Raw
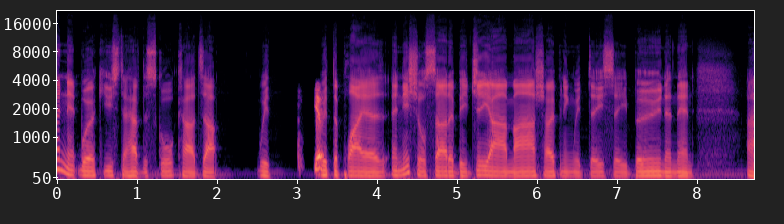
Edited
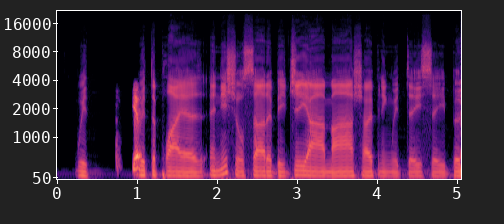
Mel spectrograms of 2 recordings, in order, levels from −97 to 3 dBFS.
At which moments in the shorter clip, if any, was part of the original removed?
none

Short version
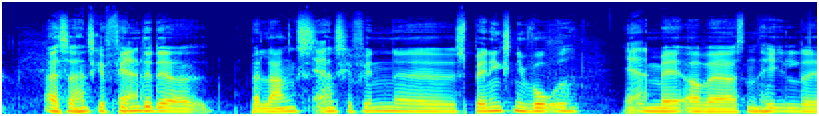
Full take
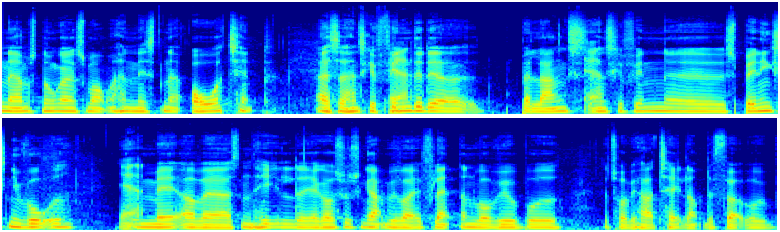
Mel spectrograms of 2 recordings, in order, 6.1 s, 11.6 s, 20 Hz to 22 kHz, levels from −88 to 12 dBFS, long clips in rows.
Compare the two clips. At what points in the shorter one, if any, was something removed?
none

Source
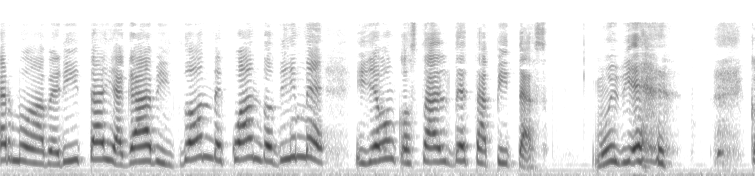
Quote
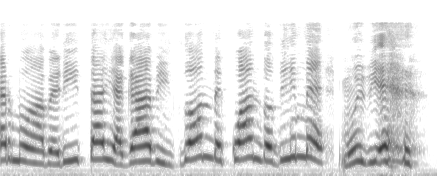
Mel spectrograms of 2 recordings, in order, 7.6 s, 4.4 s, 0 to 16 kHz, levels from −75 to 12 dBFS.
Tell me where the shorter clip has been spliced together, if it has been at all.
3.3 s

